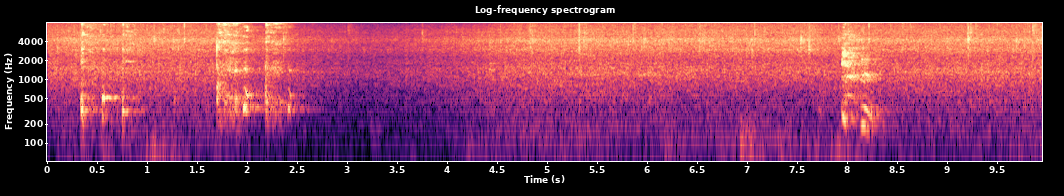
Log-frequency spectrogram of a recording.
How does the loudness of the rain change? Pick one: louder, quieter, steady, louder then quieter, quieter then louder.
quieter then louder.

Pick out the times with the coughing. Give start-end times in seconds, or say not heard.
0.3-2.5, 7.9-8.3.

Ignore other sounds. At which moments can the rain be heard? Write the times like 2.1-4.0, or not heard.
0.0-9.9.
